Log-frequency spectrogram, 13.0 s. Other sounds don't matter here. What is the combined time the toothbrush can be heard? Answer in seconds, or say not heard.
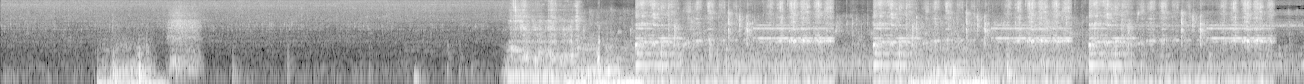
8 s.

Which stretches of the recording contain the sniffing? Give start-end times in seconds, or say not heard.
1.1-2.0, 9.8-10.7.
